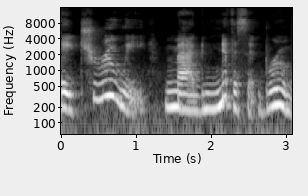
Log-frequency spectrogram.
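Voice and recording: The speaker is reading aloud in a natural voice, pitch leaping up and down with animation.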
